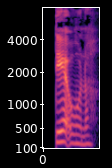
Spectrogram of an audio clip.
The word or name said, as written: derunder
